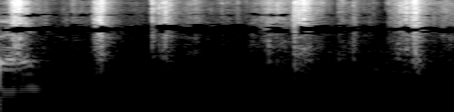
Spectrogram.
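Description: Paper and plastic wrapping crinkling in the hands as a small, well-taped package is pulled open, in about five short, sharp rustles.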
